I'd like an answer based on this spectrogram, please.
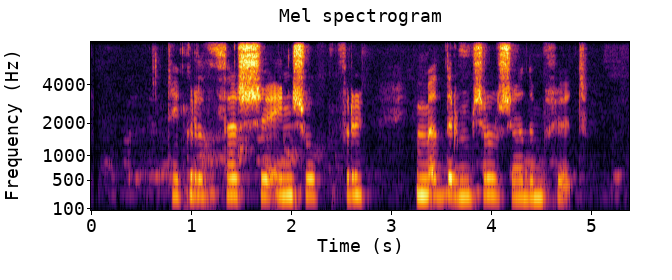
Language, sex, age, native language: Icelandic, male, 11, Icelandic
